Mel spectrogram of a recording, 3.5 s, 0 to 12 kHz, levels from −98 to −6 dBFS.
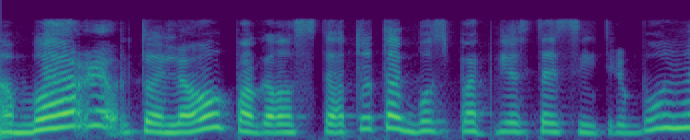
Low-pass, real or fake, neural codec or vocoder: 7.2 kHz; fake; codec, 16 kHz, 1 kbps, FreqCodec, larger model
